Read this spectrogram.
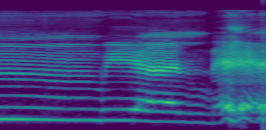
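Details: A brief, high-pitched infant crying wail breaking into a louder, rougher sob; the child is said to have fallen and got hurt.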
